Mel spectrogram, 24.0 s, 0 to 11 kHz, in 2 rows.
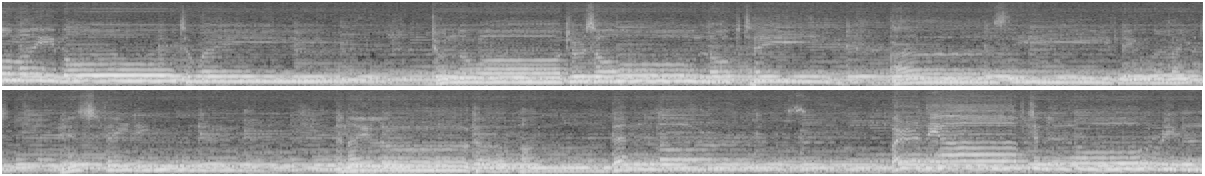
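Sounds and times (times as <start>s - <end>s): slow folk song with guitar: 0.0s - 24.0s.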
